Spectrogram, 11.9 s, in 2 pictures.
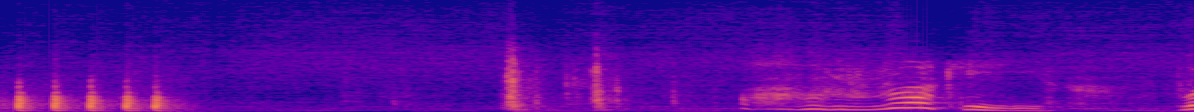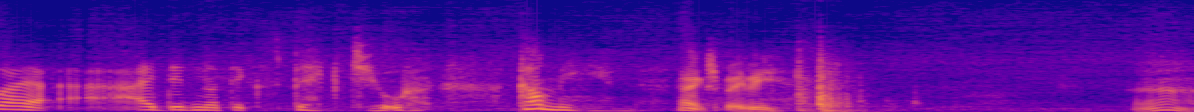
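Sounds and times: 
knocking on a door: 0:00.0 - 0:00.9
speech: 0:04.6 - 0:10.0, 0:11.6 - 0:11.9.

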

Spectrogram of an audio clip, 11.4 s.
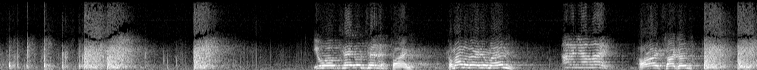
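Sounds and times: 
gunshots fired as covering fire: 0:01.2 - 0:02.1, 0:02.9 - 0:03.5, 0:10.5 - 0:11.3
speech: 0:04.7 - 0:07.8, 0:08.7 - 0:10.5.

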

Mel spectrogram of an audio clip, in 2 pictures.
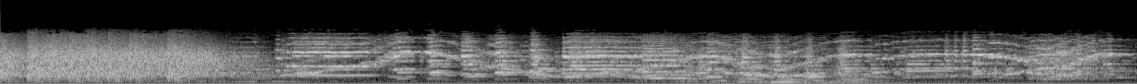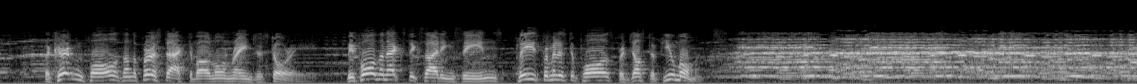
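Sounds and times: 
gunfire volley in a dramatized shootout: 0:00.0 - 0:03.2
orchestral music: 0:01.6 - 0:13.0, 0:18.6 - 0:22.7
speech: 0:11.9 - 0:19.6.

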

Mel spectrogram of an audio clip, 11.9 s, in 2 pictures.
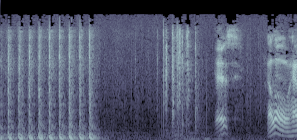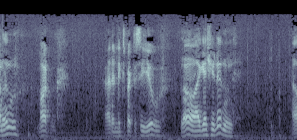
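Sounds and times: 
knocking on a wooden door: 0:00.0 - 0:02.0
speech: 0:04.4 - 0:07.1, 0:08.0 - 0:10.8.

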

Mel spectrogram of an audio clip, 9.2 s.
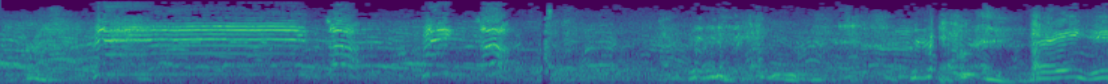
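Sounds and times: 
speech: 0:00.2 - 0:00.6, 0:05.7 - 0:07.0, 0:07.6 - 0:09.2
blood-curdling yell of charging man: 0:00.8 - 0:04.3
laughter: 0:04.5 - 0:08.6.

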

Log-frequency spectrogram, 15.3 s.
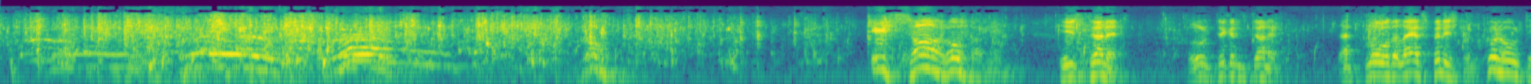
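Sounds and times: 
people shouting: 0:00.0 - 0:05.2
water surging: 0:00.0 - 0:15.2
whale diving with churning splash: 0:00.0 - 0:15.2
speech: 0:09.1 - 0:10.0, 0:10.6 - 0:11.3, 0:11.9 - 0:15.2.

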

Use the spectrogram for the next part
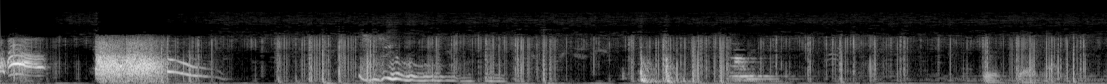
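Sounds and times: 
gunshot in a dramatic scene: 0:00.9 - 0:02.0, 0:06.3 - 0:07.8
people talking: 0:01.7 - 0:02.4, 0:03.5 - 0:11.0.

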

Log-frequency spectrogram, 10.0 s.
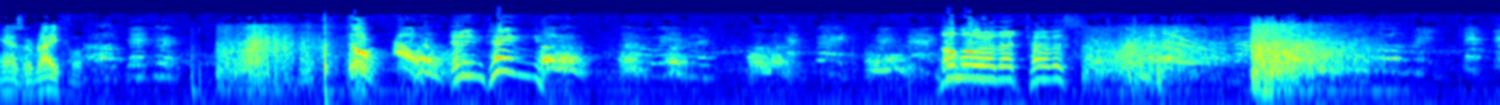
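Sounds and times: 
speech: 0:00.0 - 0:00.9, 0:02.8 - 0:03.9, 0:06.3 - 0:07.8
rifle gunshot smashing a carbine: 0:07.2 - 0:09.3.

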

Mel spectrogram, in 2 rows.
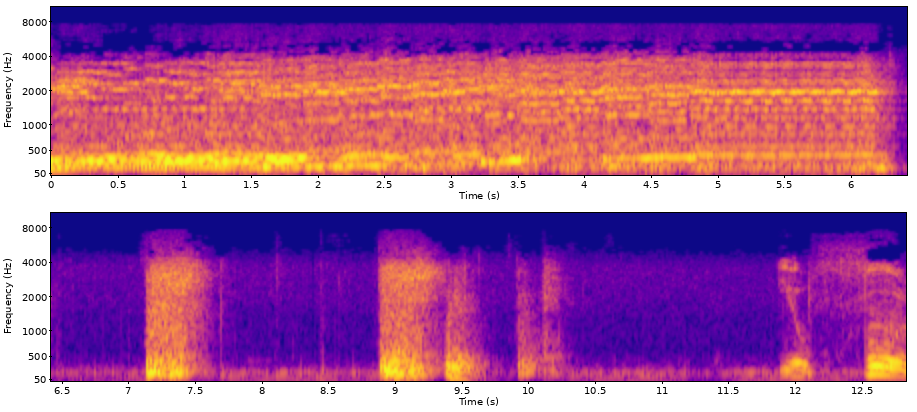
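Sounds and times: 
sustained musical tone: 0:00.0 - 0:06.4
gunshots during a struggle in a radio drama: 0:07.1 - 0:07.7, 0:08.9 - 0:09.5.

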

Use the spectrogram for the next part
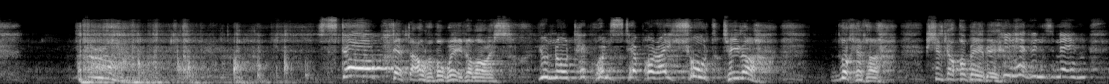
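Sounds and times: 
locked door being broken down: 0:00.8 - 0:03.1
speech: 0:04.0 - 0:11.0.

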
